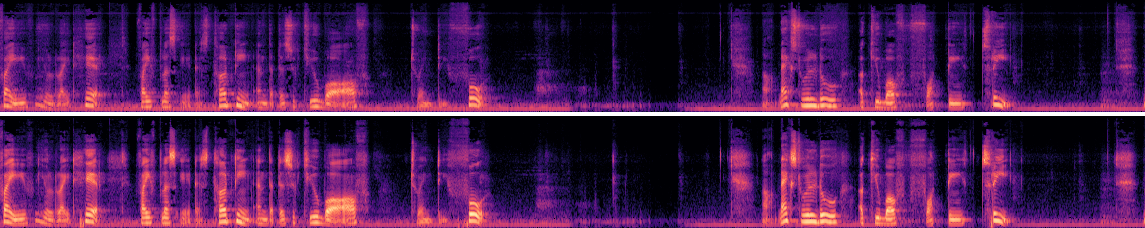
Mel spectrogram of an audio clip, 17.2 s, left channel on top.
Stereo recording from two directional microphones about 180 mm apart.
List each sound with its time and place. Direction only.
0.0 s speech: 20° right (ahead or behind)
11.0 s speech: 20° right (ahead or behind)
16.7 s gasp: 15° right (ahead or behind)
